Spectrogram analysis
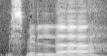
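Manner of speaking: "الله" with a long thin Arabic "ææ"; thin long alef. Shown as a demonstration. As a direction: say الله with a light, fronted, stretched "æ". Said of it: "مثل صدای ا ولی کشیده". («الله» با الف نازک و کشیده)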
